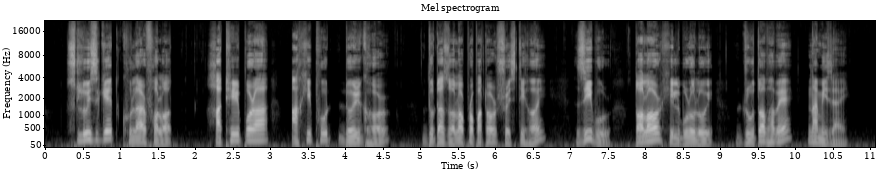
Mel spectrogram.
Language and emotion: Assamese, neutral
